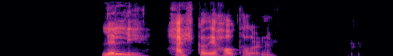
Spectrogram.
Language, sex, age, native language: Icelandic, other, 20-29, English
